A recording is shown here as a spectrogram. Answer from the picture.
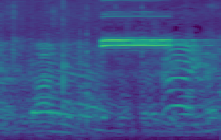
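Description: Referee's whistle blown once, a single steady high blast of under a second about halfway through, signalling play to restart, with men's voices shouting before and after it.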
